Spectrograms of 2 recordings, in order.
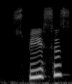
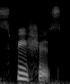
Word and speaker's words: species: to notice you that this species we can pronounce by two ways species and species sporic which means having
